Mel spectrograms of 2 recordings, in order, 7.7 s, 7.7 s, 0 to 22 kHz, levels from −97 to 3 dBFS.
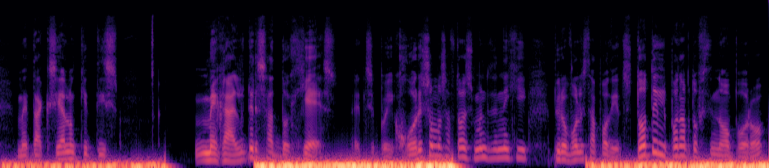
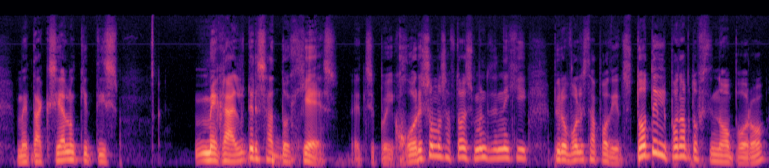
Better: second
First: low rumble; loud; until 1.5 s, from 2.5 to 4.5 s and from 6 s on; 7 dB below the speech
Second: none

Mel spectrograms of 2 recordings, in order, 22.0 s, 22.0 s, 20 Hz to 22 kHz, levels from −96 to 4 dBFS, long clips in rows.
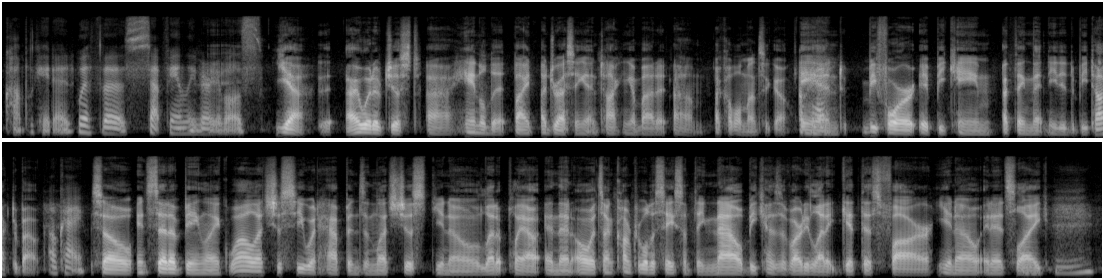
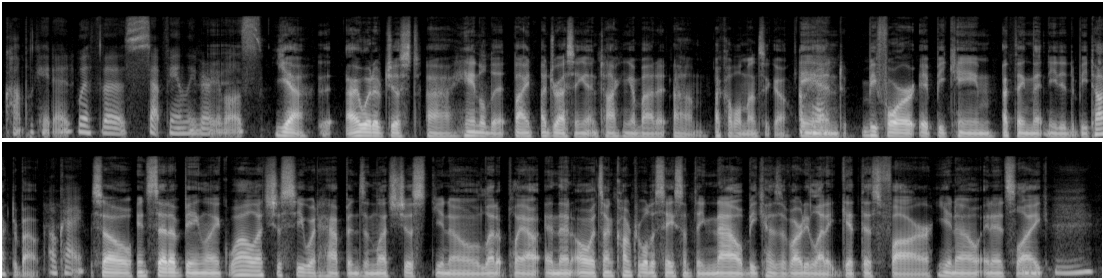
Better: second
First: thin; somewhat; fading below 250 Hz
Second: none

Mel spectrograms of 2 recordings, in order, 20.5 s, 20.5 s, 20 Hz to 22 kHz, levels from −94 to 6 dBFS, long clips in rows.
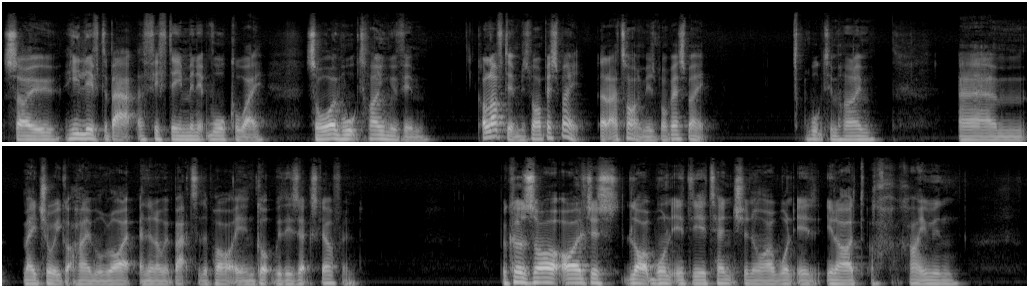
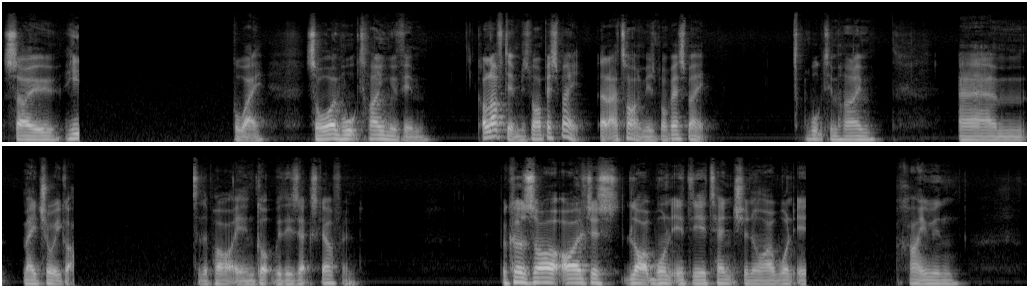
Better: first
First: none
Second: audio cutting out; at 1 s for 1.5 s, at 11 s for 1 s and at 18 s for 1 s

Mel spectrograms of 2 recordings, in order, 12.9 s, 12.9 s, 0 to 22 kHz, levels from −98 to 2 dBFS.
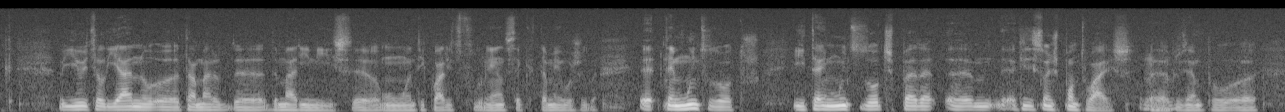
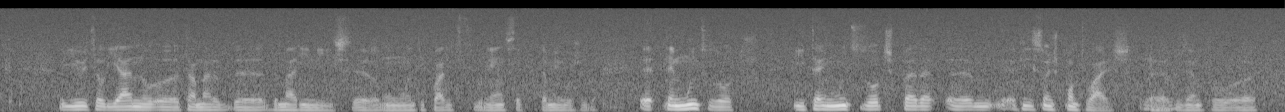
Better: first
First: hiss; faint; throughout; 20 dB below the speech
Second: hiss; loud; throughout; 10 dB below the speech

